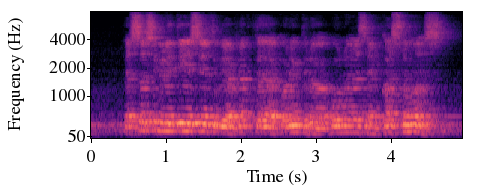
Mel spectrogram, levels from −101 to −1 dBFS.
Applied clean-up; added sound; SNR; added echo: none; none; none; reverberation time 0.6 s.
